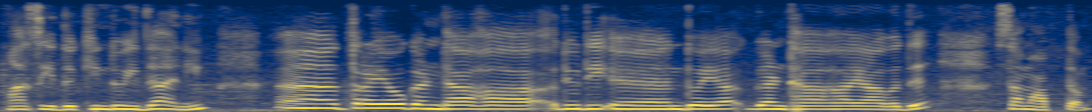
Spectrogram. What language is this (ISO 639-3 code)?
san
